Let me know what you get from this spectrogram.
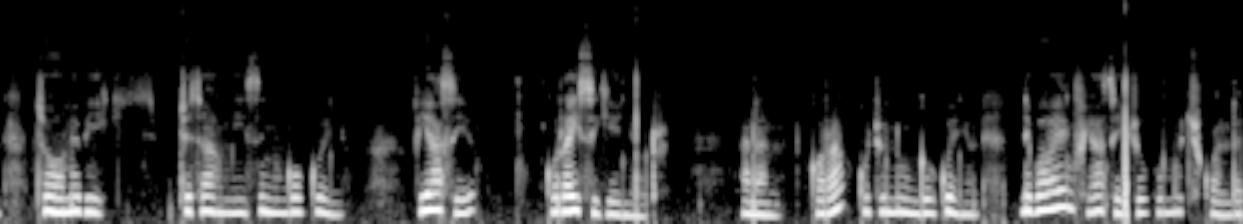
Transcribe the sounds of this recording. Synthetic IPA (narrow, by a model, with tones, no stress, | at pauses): nt͡ʃɔ˦˨me˦bi˦ | t͡ʃe˦t͡ʃa˦ŋmi˦si˦ŋo˦ŋɡo˦kwe˦˨ɲo˨ | fɪ˦a˦sɪ˨ | ko˦ɾa˦i˦si˨kje˨ɲo˨ɾ | a˨na˨nkɔ˨ɾa˦ko˦t͡ʃo˦nu˦ŋɡo˦kwe˦˨ɲo˨nnɪ˨ba˦ɪ˦ŋfɪ˨a˦sɪ˨t͡ʃu˦ko˦mu˦t͡ʃkwa˨lda˦˨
